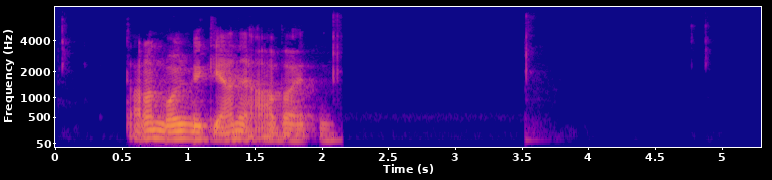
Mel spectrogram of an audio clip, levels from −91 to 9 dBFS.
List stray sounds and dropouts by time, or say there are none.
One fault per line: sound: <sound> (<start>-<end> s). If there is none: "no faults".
no faults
